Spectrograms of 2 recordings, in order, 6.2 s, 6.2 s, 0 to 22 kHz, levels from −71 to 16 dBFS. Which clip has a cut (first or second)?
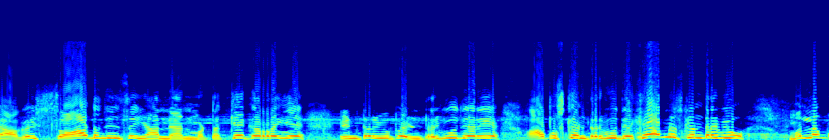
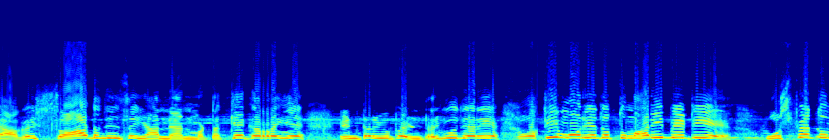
second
